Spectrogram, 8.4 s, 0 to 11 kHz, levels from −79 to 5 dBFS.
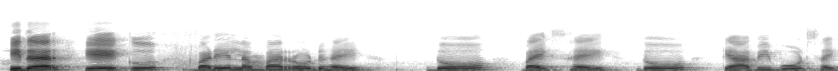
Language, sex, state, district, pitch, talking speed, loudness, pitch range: Hindi, female, Bihar, Katihar, 245 Hz, 85 wpm, -18 LUFS, 225-260 Hz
